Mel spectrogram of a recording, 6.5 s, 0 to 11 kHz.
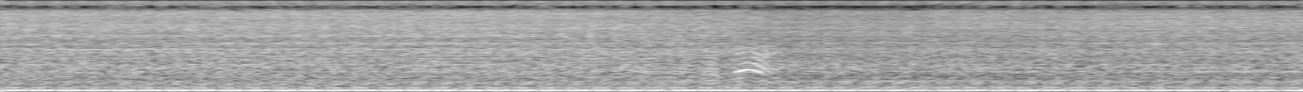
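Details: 1959 Ford wagon V8 at idle with an uneven, loping beat, a regular stumble about four times a second; number eight cylinder not firing, likely a bad spark plug or plug wire.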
